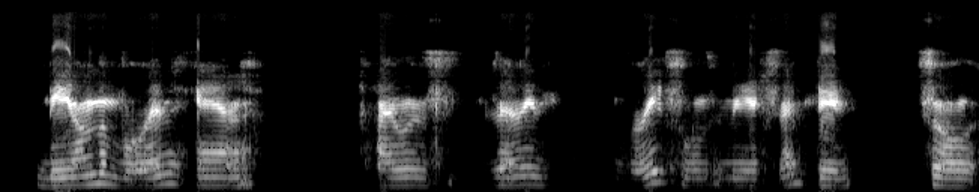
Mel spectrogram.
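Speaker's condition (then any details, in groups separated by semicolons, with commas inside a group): Spinal muscular atrophy; wheelchair user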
